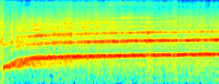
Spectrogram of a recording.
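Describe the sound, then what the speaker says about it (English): An emergency vehicle siren from an ambulance and fire truck on a rainy Toronto street, a loud sustained wail that rises and then holds steady, near and alone with no talking. "We got the ambulance and the fire going."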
